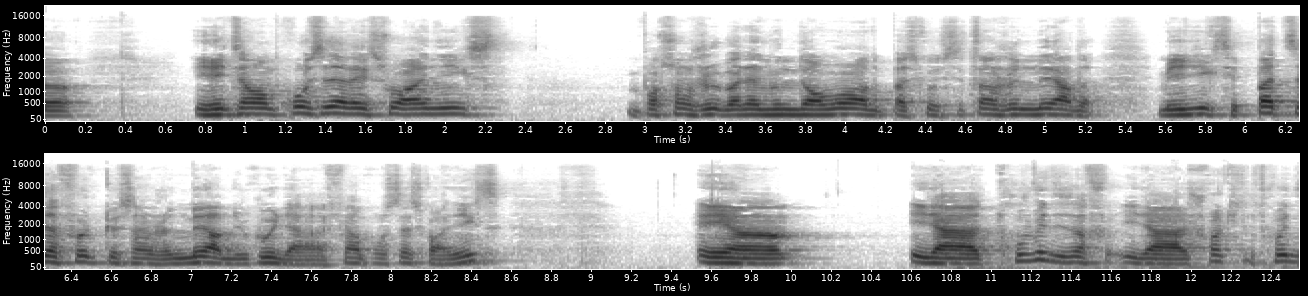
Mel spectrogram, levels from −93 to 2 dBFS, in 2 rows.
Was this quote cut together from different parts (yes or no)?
no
